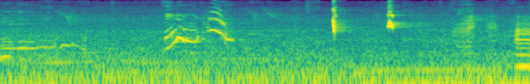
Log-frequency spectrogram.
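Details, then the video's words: A pet grey parrot at home, urged by its owner to say hello to mommy, gives a quick run of swooping, rising-and-falling whistled notes, then two sharp clicks, over a low household hum. "Grey Parrot say Hello to mommy"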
